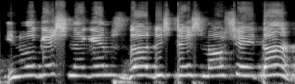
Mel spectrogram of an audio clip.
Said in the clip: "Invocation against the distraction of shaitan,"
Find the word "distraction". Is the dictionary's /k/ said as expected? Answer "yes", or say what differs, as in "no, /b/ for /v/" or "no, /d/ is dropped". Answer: no, /k/ is dropped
